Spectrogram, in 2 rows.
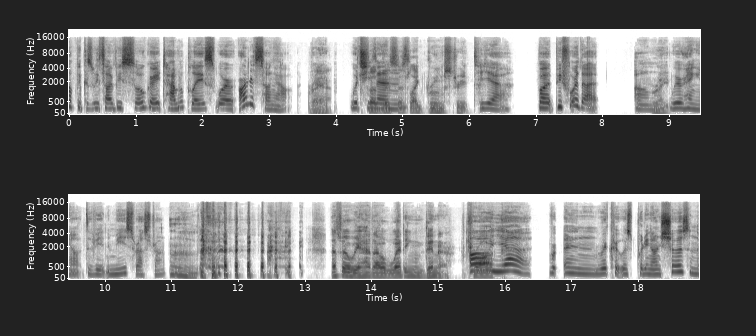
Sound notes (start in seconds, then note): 11.0 laughing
